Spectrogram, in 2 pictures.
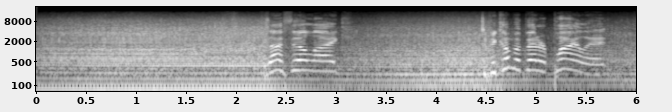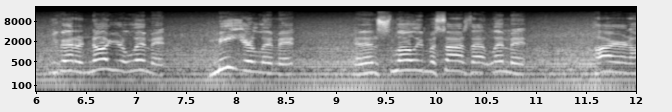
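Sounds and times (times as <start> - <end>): paramotor engine and propeller running: 0.0 - 12.0.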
